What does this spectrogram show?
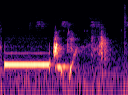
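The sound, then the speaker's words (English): A Skype call to an asylum office dropping and redialing: a steady electronic hum for about a second, then a quick run of bright, warbling beeps that sweep up and down, clear with no voices. “That's the sound of it dropping, redialing.”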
